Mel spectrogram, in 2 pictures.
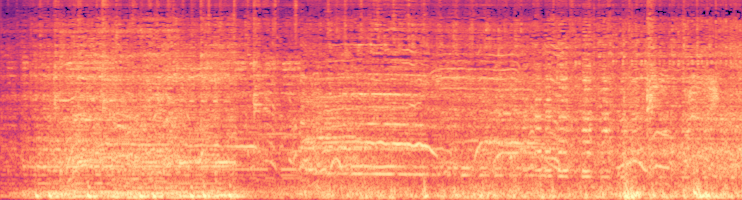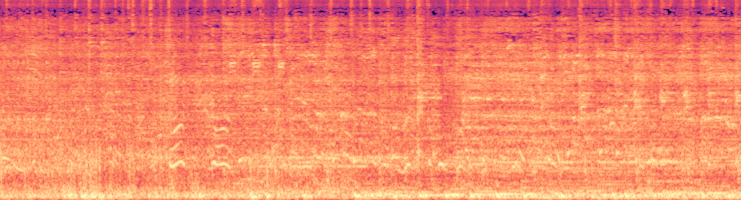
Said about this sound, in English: That's the sound of people celebrating Saturday afternoon in Tampa, the Joe Biden victory. Democrats, they're celebrating.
